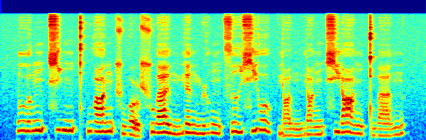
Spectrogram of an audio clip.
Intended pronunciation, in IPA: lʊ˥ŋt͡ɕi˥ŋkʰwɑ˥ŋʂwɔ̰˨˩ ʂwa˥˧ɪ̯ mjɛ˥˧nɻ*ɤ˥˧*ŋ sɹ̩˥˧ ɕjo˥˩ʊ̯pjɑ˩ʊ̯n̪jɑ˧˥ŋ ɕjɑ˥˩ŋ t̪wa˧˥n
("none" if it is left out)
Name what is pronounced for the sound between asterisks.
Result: ɤ˥˧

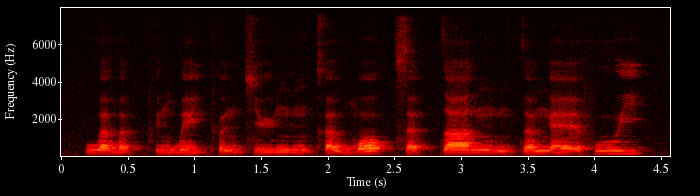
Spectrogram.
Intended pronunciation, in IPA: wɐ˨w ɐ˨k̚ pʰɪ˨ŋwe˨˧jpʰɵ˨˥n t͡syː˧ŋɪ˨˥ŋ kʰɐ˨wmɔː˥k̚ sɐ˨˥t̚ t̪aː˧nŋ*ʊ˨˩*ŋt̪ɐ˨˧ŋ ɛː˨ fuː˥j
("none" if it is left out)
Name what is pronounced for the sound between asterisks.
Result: ʊ˨˩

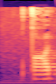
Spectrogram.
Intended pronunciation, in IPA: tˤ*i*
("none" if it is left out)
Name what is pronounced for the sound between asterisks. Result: i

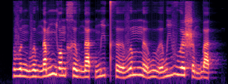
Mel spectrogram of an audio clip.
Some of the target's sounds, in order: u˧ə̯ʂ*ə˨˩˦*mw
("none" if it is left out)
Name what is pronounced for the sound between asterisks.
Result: ə˨˩˨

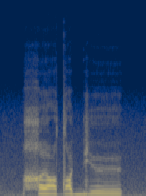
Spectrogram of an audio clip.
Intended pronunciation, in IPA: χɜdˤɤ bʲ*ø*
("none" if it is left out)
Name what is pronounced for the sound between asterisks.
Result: ø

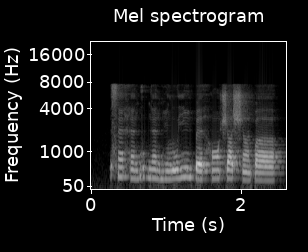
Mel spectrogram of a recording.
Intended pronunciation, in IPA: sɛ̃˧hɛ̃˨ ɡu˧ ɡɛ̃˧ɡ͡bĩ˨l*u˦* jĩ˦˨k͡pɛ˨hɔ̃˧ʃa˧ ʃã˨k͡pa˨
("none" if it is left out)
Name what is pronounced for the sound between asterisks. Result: u˨˦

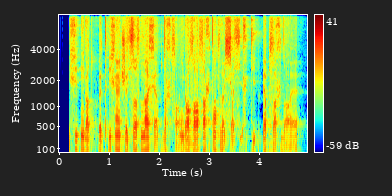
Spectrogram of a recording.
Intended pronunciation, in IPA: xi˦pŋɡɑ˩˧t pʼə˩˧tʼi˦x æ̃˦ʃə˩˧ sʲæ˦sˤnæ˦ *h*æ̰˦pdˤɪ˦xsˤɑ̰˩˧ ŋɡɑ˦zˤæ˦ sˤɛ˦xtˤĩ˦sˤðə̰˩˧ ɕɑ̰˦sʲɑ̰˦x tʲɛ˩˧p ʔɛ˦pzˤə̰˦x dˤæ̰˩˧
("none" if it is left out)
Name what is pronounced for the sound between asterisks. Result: x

